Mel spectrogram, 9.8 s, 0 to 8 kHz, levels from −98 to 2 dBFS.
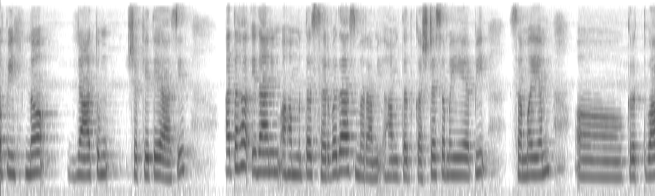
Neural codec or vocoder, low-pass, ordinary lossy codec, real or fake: none; 7.2 kHz; MP3, 64 kbps; real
